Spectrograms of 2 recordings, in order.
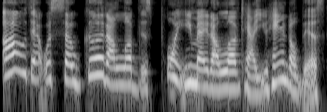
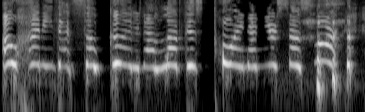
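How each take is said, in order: First: Praising mom. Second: Much higher, syrupy mock-praise voice of mom; son mimicking mom. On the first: Retold or imitated. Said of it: "I'd say". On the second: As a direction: parody mom's gushing praise, sing-song and high. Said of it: "he's imitating me".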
